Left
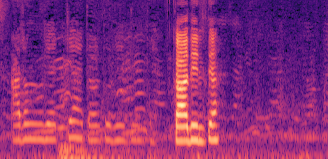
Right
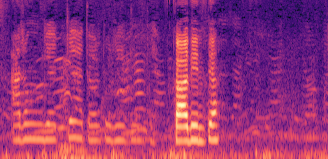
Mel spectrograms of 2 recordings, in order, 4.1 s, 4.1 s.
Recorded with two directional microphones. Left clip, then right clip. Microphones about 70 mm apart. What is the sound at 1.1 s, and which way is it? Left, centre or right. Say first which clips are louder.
Speech: right 3 dB; left.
